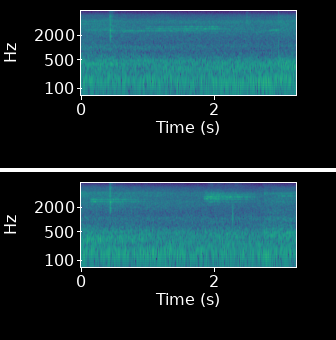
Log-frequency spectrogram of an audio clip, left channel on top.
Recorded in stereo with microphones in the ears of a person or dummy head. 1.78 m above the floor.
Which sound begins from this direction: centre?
Scissors, at 0.4 s.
